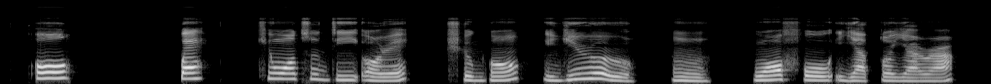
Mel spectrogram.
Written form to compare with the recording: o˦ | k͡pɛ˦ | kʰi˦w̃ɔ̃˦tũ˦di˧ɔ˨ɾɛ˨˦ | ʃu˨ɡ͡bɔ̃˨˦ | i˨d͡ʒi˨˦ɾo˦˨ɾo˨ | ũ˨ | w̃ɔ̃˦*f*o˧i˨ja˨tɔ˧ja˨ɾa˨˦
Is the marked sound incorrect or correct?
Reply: correct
